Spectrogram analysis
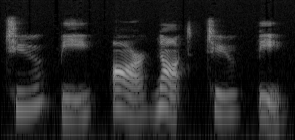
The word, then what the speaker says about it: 2BR02B: The 0 in the telephone number he pronounced naught. The number was 2br02b.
